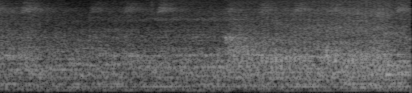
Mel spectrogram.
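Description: Busy street at night: music playing from roadside bars over general traffic noise, with a motorbike passing about a second in.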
